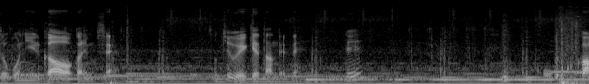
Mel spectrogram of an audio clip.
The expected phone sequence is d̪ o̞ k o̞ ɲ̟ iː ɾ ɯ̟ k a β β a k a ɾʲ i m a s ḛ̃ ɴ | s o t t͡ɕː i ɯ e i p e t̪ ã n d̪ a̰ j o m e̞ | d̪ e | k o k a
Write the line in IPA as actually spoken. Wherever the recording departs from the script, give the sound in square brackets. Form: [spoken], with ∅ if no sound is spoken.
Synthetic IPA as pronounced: d̪ o̞ k o̞ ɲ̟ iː ɾ ɯ̟ k a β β a k a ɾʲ i m a s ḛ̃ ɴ | s o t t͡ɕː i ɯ e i [k] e t̪ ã n d̪ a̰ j o [n] e̞ | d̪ e | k o k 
